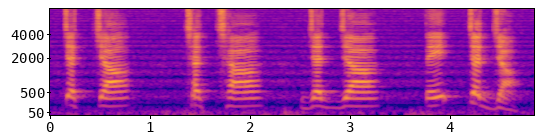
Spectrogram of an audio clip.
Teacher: ਤਾਂ ਇਸੇ ਤਰ੍ਹਾਂ ਨਾਲ ਨੰਬਰ 2 ਚ ਵਰਗ ਵਾਲੀ ਸਤਰ ਬੋਲਣ ਵਾਸਤੇ ਜੀਭ ਮੂੰਹ ਦੇ ਸਖਤ ਤਾਲੂ ਨਾਲ ਚੁੰਦੀ ਹੈ, ਭਾਵ ਜੀਭ ਦਾ ਜਿਹੜਾ ਬਲੇਡ ਵਾਲਾ ਪਾਸਾ ਉੱਪਰਲੇ ਕਠੋਰ ਤਾਲੂ ਨੂੰ ਜਦੋਂ ਛੂੰਹਦਾ ਹੈ ਤਾਂ ਮੂੰਹ ਦੇ ਵਿੱਚੋਂ ਧੁਨੀ ਦਾ ਉਚਾਰਨ ਹੁੰਦਾ ਹੈ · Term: ਸਖਤ ਤਾਲੂ ਸਪਰਸ਼ਤ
